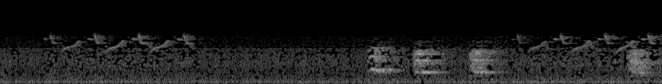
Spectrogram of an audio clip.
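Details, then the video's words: Dog left outside by its owner, barking as a neighbourhood nuisance in Mecklenburg, filmed by a camera; high chirping birds first, then four hoarse barks in quick succession, one more after a pause, with birds still calling. "Barking dog no one hears.......but me"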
